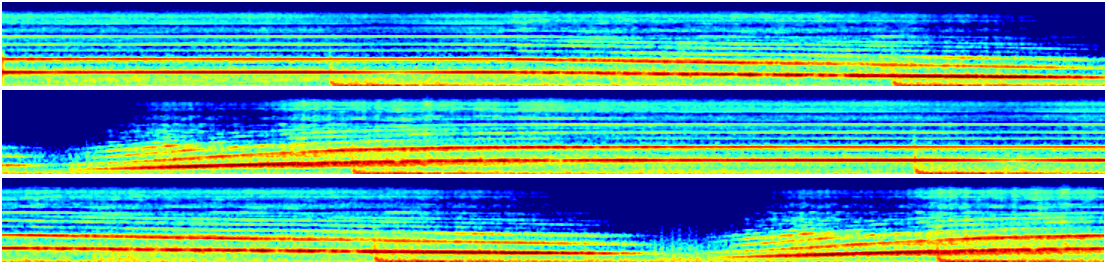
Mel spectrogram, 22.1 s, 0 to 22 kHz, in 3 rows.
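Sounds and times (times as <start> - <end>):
warning siren: 0.0 - 22.0.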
